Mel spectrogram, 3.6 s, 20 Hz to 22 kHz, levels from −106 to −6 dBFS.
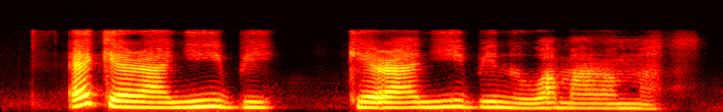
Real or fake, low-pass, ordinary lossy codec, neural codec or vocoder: fake; 7.2 kHz; Opus, 64 kbps; codec, 24 kHz, 0.5 kbps, DualCodec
